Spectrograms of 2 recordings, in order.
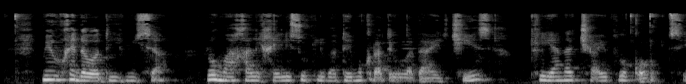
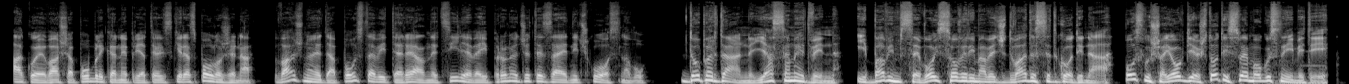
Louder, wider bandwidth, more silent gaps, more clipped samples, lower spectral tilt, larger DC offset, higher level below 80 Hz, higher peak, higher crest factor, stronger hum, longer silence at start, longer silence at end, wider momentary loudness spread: second, -24 LUFS vs -14 LUFS; second, 11.5 kHz vs over 20 kHz; second, none vs 2.68-2.74 s, 6.57-6.74 s, 8.43-8.55 s; neither; about the same, -4 dB/octave vs -5 dB/octave; neither; second, -60 dBFS vs -32 dBFS; second, -6 dBFS vs 0 dBFS; first, 18 dB vs 12 dB; neither; about the same, 0.15 s vs 0.15 s; second, 0 s vs 0.2 s; first, 10 LU vs 6 LU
